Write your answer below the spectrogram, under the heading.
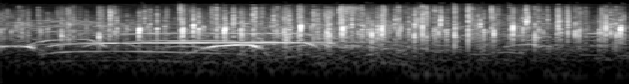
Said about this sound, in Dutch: Er volgt een daverend applaus van het publiek.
